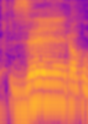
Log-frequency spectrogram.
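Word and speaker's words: ぜ: 요거는 이제 세가 아니라 제라고 발음합니다.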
